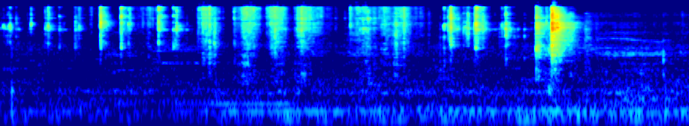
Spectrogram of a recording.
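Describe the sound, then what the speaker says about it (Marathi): A knife cuts through a toasted bread potato sandwich on a board, giving a series of crisp crunching, scraping strokes in short bursts with small clicks and taps between them, fairly close and quiet. "आता हे सँडविच जे आहे ते आपण कट करून घ्यायचंय"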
